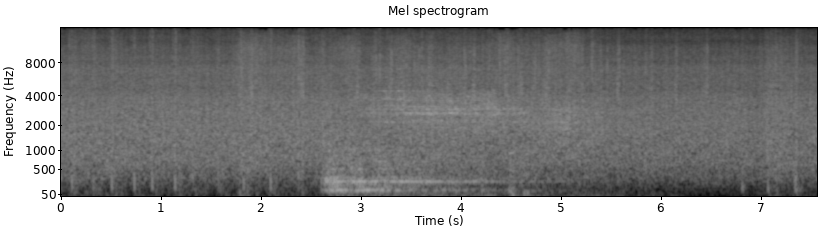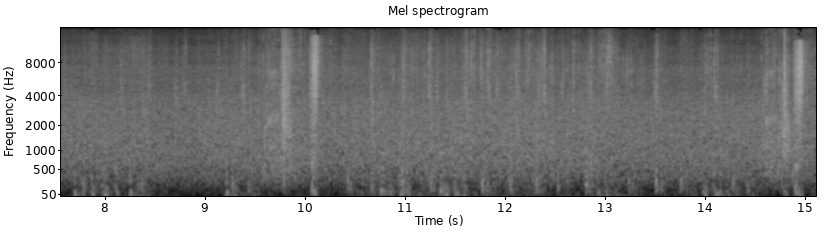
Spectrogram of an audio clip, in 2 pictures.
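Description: Footsteps crunch steadily on leaves and earth.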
